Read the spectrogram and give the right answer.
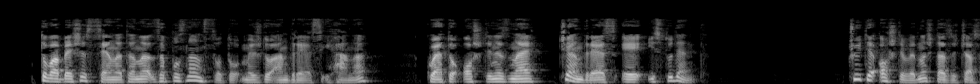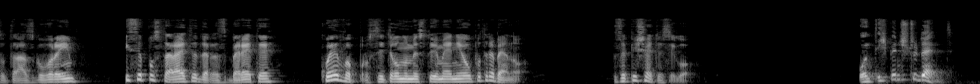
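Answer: Was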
